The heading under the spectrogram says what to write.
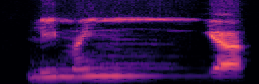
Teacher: یہاں ہم غنہ کریں گے اور غننے کی مقدار 1 الف تک ہوگی۔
